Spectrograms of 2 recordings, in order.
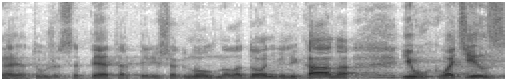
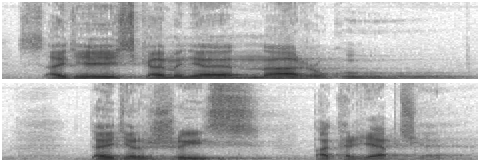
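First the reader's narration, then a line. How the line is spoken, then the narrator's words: Hollow, funereal bell-like voice. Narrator (Russian): сказал глухим голосом, как погребальный колокол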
